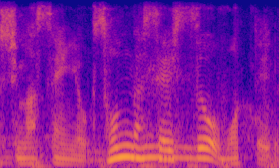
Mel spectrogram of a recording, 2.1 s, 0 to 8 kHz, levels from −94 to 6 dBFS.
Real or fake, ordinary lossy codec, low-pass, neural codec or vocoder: fake; Opus, 16 kbps; 7.2 kHz; codec, 16 kHz, 8 kbps, FunCodec, trained on Chinese and English, 25 frames a second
